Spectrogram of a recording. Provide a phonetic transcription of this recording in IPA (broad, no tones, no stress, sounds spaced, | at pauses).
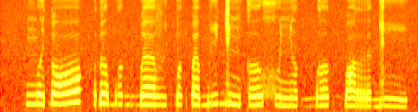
ŋʷ i ɗ ɔ | ɗ ɤ b ɤ ɡ ɡ͡b ɜ v i k͡p ɤ k͡p ɜ b i ɟ ə ɲ k ɤ xʷ ə ɲ ɤ ɡ͡b ɤ ɡ͡b ɒ r ə ɡ i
